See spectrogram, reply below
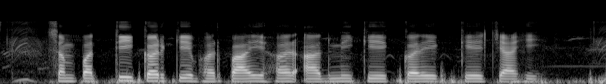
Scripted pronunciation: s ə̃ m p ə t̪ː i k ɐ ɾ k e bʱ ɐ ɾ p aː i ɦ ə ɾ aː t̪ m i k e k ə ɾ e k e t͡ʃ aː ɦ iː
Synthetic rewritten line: s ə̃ m p ə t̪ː i k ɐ ɾ k e bʱ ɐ ɾ p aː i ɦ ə ɾ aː d̪ m i k e k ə ɾ e k e t͡ʃ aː ɦ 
